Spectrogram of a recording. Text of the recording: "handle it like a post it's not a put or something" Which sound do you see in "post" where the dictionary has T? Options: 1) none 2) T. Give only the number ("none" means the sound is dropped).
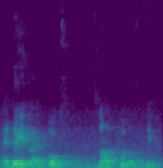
1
